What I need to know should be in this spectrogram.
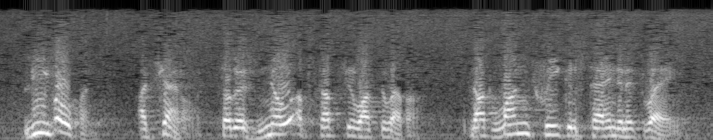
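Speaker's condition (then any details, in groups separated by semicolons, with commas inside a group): No condition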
